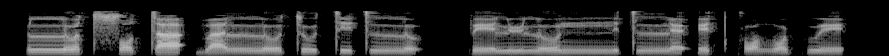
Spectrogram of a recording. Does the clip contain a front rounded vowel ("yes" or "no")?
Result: yes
